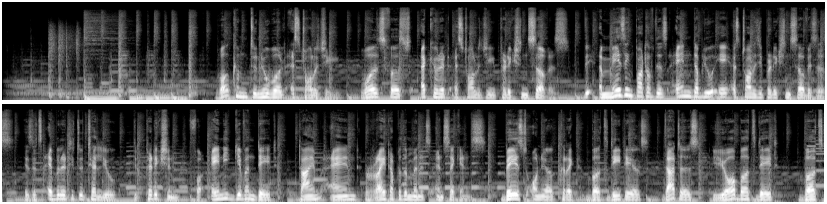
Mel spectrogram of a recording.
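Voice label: explainer english; NWA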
